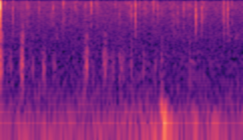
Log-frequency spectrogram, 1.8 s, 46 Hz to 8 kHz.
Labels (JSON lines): {"label": "biophony, grazing", "recorder": "SoundTrap 300"}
